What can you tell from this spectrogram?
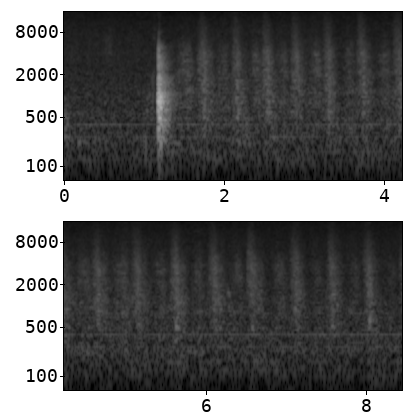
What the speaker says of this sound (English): when we dice the portobello, it's just like everything else that we've done today. We're just going to go ahead and slice it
